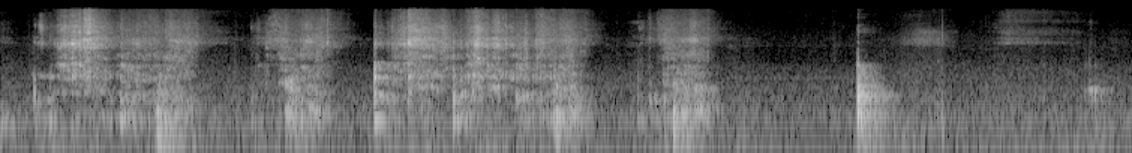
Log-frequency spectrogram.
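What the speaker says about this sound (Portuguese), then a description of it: "Mexendo com carinho a nossa massa, nas laterais e no meio." A spoon stirs cake batter for cakes in jars around the sides and middle of a bowl in several bursts of soft scraping strokes, ending with a couple of light clinks against the bowl, with no voices.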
